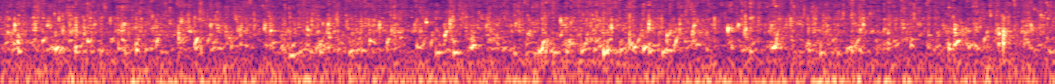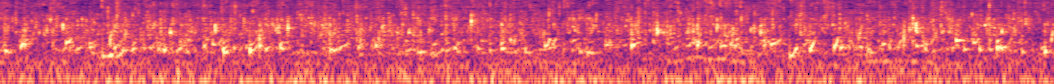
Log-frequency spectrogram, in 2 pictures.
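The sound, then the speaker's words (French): The river Lot rushes steadily under the Pont Notre-Dame in Mende, a dense, continuous wash of flowing water with no breaks or voices. “Allez, nous voilà au-dessus du Lot, on est sur le pont Notre-Dame, l'un des plus célèbres monuments de la ville.”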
